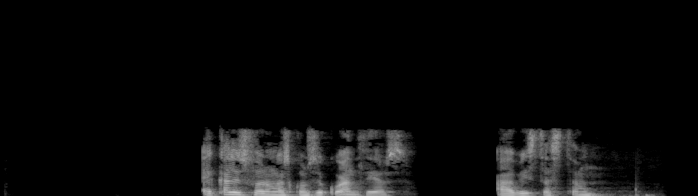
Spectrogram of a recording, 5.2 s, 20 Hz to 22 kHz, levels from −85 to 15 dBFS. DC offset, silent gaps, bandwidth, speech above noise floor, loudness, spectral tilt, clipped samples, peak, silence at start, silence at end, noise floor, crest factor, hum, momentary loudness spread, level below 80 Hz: under 0.1%; none; 8 kHz; over 71 dB; -20 LUFS; -4.5 dB/octave; under 0.1%; 0 dBFS; 1.5 s; 0.35 s; under -90 dBFS; 22 dB; none; 9 LU; -66 dBFS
